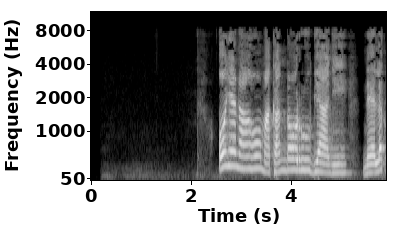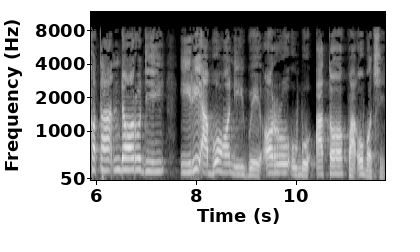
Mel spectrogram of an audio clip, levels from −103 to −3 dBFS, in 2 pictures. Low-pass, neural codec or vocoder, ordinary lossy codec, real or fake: 9.9 kHz; vocoder, 22.05 kHz, 80 mel bands, WaveNeXt; MP3, 32 kbps; fake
